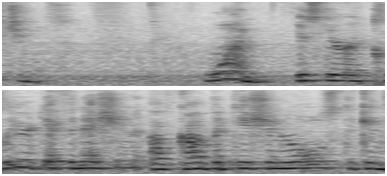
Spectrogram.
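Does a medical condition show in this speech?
No.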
